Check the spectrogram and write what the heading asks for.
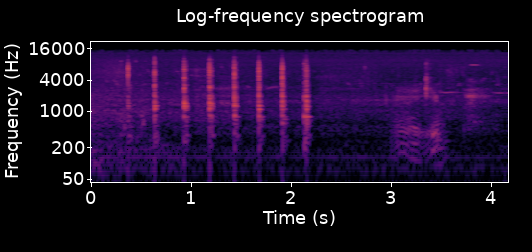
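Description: Sharp tapping, about eight quick strikes at roughly four a second that then stop, as marble eyes are tapped into the head of a chainsaw-carved wooden eagle.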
